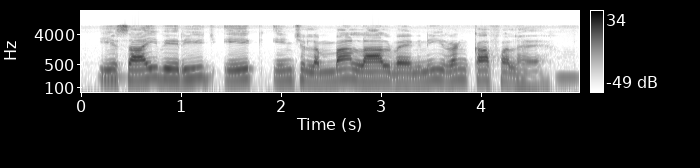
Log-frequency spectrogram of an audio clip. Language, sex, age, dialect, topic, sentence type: Hindi, male, 18-24, Marwari Dhudhari, agriculture, statement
